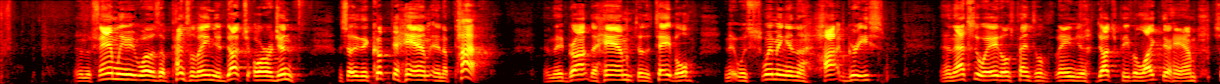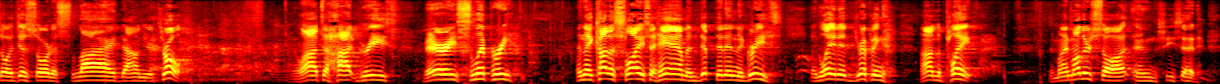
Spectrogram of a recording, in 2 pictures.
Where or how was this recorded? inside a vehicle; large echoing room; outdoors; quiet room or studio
large echoing room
